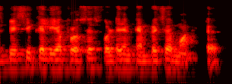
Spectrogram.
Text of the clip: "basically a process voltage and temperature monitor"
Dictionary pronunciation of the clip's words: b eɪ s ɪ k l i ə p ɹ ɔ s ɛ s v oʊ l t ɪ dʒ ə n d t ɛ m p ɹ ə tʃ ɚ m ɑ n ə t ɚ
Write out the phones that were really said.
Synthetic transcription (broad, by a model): b eɪ s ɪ k l i ə p ɹ ɔ s ɛ s f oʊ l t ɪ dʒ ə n t ɛ m p ɹ ə tʃ ɚ m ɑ n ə t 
